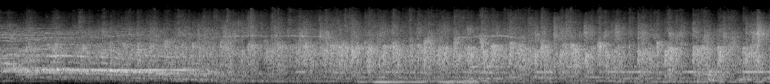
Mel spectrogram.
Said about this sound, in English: So, without further ado, please, big, big cheer for your dungeon master,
